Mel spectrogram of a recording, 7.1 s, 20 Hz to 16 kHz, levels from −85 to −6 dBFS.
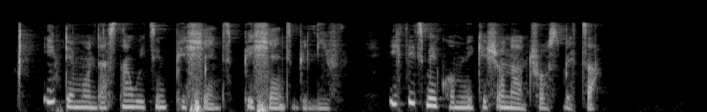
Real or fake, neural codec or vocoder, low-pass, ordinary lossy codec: real; none; 7.2 kHz; none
